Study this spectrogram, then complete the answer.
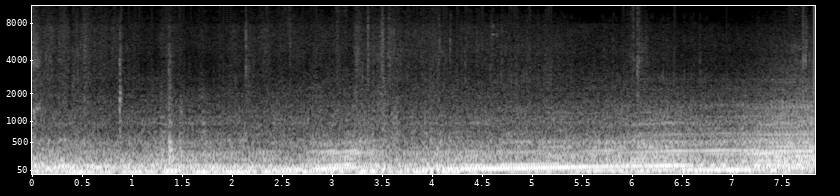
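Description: A Toyota GR Yaris with all-wheel drive rolling over a speed bump, heard from inside as a low continuous engine and road rumble with a faint thump and a slight rise in engine tone.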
